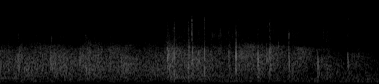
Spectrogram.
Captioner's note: audience claps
